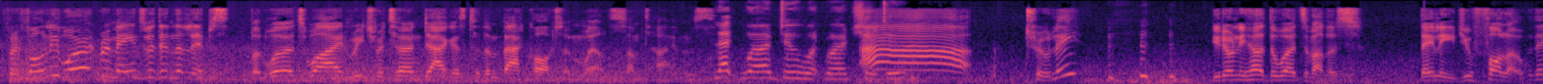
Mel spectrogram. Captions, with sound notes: But if only word remains within the lips, but words wide reach return daggers to them back, Autumn. Well, sometimes. - Let word do what word shall do. - Ah, truly. (Autumn chuckles) You'd only heard the words of others. They lead, you follow.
